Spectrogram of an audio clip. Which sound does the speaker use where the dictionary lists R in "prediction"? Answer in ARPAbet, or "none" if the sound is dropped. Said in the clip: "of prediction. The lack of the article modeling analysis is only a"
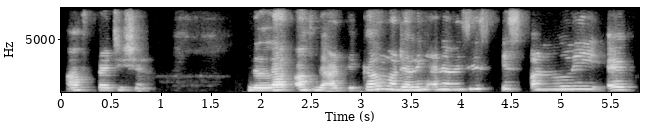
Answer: none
